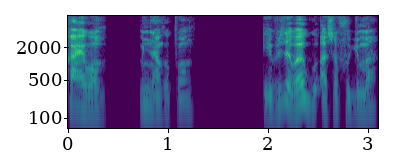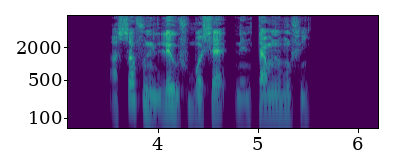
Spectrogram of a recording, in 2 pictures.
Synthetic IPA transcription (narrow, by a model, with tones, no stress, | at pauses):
kʰa˦ɪ˦wɔ̃˨n | mɪ̃˦nã˨ŋkʊ˦pʰɔ̃˦n | e˨fi˦s̬ɛ˦wæ˦ɡu˨ʔa˨sɔ˨fʊ˨d͡ʑᶣu˦mã˦ | a˨sɔ˦fʊ˨nɪ̃˨le˦wi˨fu˦bɔ˨ɕɛ˦nɪ̃˨n̩˨tʰã˦mnʊ̃˦ɦʊ̃˦fĩ˨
